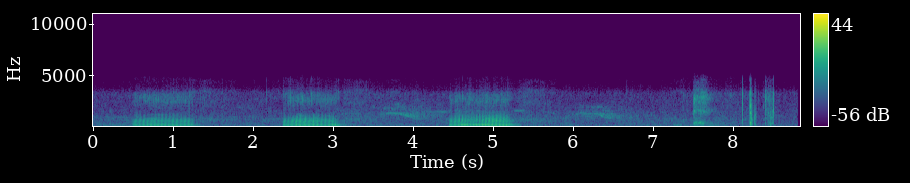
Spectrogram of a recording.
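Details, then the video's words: Bulldog asleep and snoring: three loud, buzzy, rattling snores about two seconds apart, softer wheezy breaths between, then a few sharp clicks near the end. "The Snoring Bulldog"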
